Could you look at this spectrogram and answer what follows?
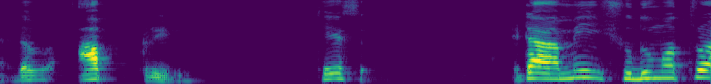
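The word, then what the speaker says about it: April: তারপরে এপ্রিল হচ্ছে এপ্রিলের মতোই আপ্রিল বলে এটাকে, কারণ জার্মান ভাষায় একে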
